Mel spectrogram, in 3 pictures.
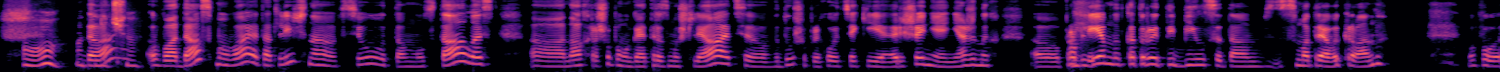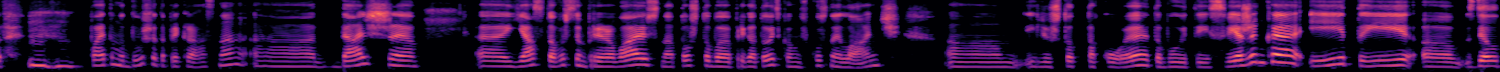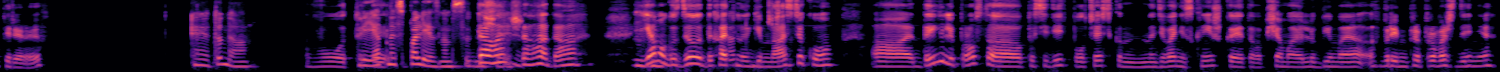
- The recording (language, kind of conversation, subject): Russian, podcast, Что для тебя значит цифровой детокс и как ты его проводишь?
- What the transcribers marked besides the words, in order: chuckle; chuckle; tapping; chuckle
